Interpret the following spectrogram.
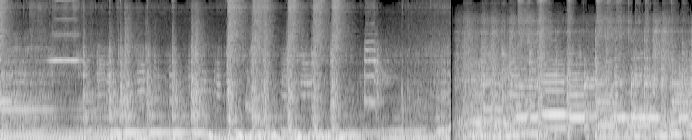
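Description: Live gospel band music with drums, bass and guitar. It has a run of quick drum strikes in the middle, then switches abruptly to a different song a little before six seconds in.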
